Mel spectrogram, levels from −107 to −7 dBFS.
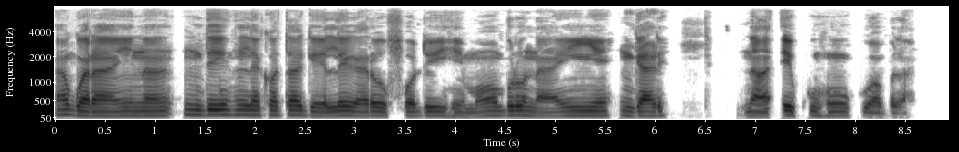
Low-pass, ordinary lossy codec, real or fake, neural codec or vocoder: none; none; real; none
